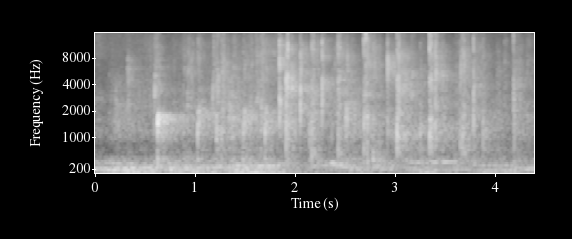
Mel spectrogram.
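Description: Audience applauding, a loose patter of separate hand claps.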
